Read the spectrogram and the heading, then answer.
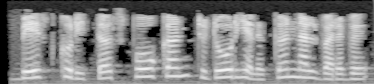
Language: Tamil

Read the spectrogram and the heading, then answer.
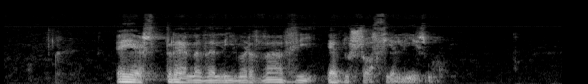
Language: Galician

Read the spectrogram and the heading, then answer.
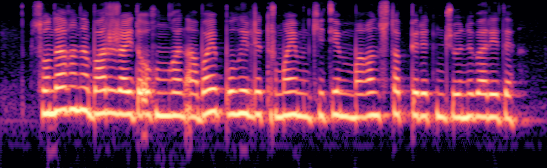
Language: Kazakh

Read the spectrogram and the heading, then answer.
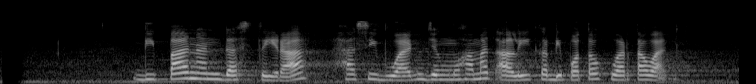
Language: Sundanese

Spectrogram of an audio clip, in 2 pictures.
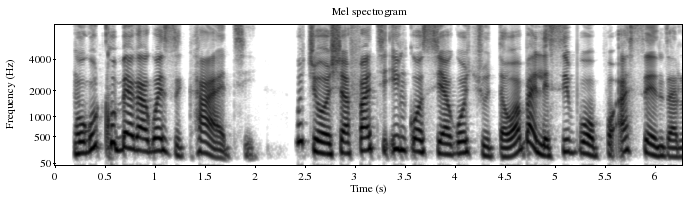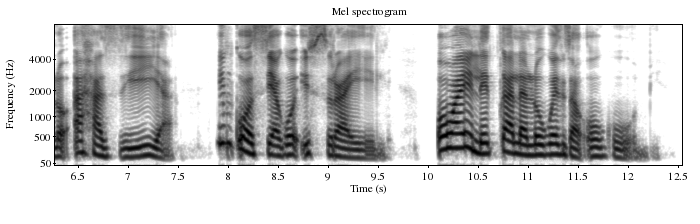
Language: North Ndebele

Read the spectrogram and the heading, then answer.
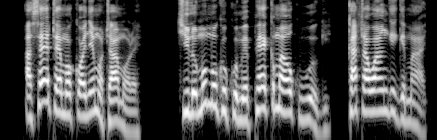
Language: Luo (Kenya and Tanzania)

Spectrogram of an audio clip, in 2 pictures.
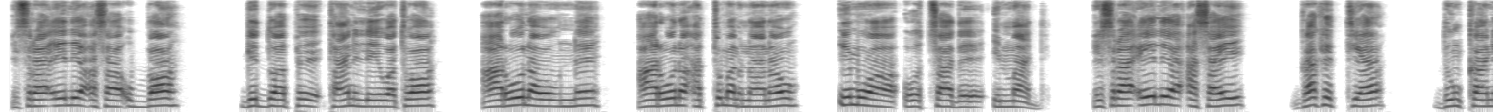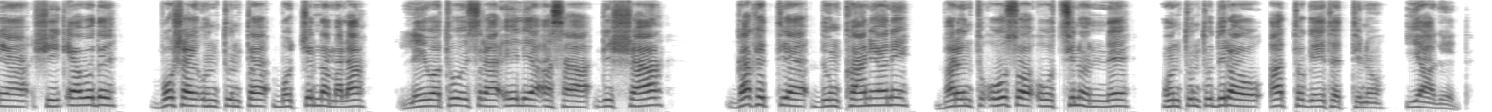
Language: Dawro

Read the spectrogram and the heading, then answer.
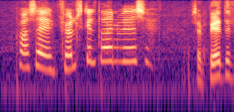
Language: Icelandic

